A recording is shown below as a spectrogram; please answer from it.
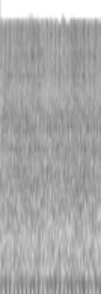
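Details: Honda Scoopy automatic scooter that wouldn't electric-start, tested via right brake switch (left brake switch faulty): small single-cylinder putters at a steady even idle, about twenty pulses a second, no knocks or misses; healthy.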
